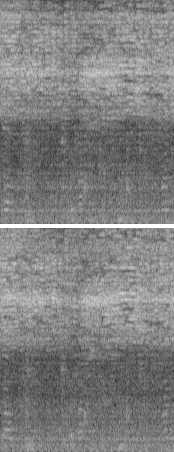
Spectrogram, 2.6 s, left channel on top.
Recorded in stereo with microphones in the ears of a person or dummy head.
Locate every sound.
0.0 s an insect: 10° right (ahead or behind), 1.5 m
